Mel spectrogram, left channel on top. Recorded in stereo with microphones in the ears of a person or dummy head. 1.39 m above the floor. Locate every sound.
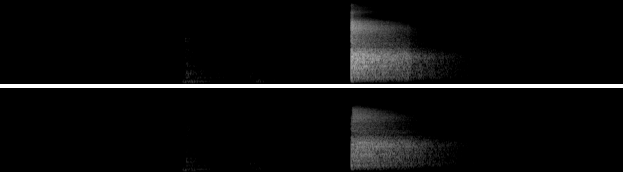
1.8 s footsteps: 10° right (ahead or behind), 3.5 m; by 3.8 s 10° left (ahead or behind), 4 m
3.5 s a clap: 55° left (ahead or behind), 0.6 m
